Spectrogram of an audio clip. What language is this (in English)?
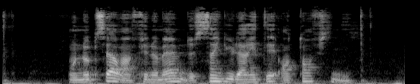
French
